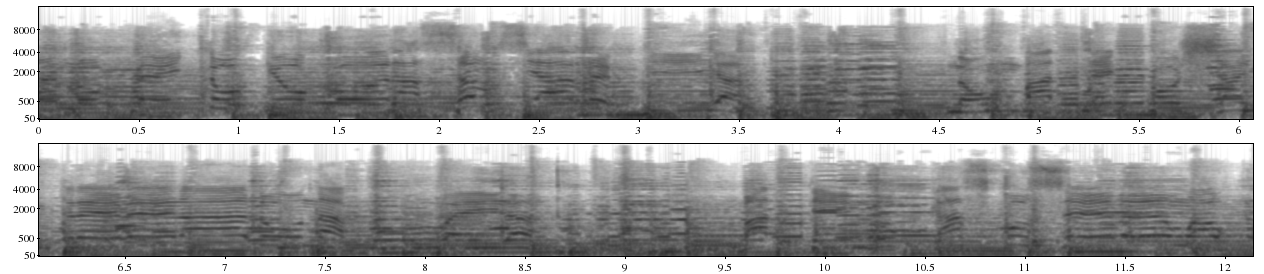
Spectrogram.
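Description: Live gaúcho folk music: accordions over acoustic guitars and a hand-played drum, with a steady beat.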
